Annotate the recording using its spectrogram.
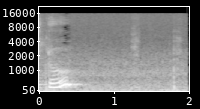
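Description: A stylus writing on a tablet: faint scratching strokes and light taps as the figures are written.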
